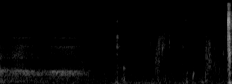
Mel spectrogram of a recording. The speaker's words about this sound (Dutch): Ik moet er even een slok wijn van nemen.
